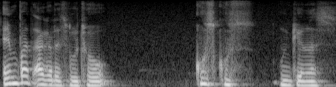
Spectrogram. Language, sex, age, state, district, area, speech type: Kashmiri, male, 45-60, Jammu and Kashmir, Srinagar, rural, spontaneous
